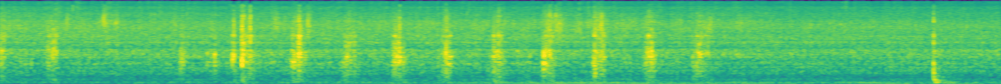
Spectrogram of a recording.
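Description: Seasoned minced meat with salt and black pepper frying in a pan for home-made pasties, a steady close sizzle broken by repeated sharp scraping stirs, with no talking.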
